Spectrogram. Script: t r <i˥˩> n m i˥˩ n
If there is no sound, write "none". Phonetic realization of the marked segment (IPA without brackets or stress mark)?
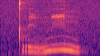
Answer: i˩˦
